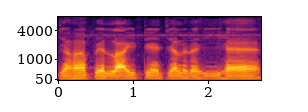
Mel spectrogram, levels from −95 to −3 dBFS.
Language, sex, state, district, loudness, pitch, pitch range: Hindi, male, Bihar, Katihar, -17 LUFS, 110 Hz, 105-115 Hz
